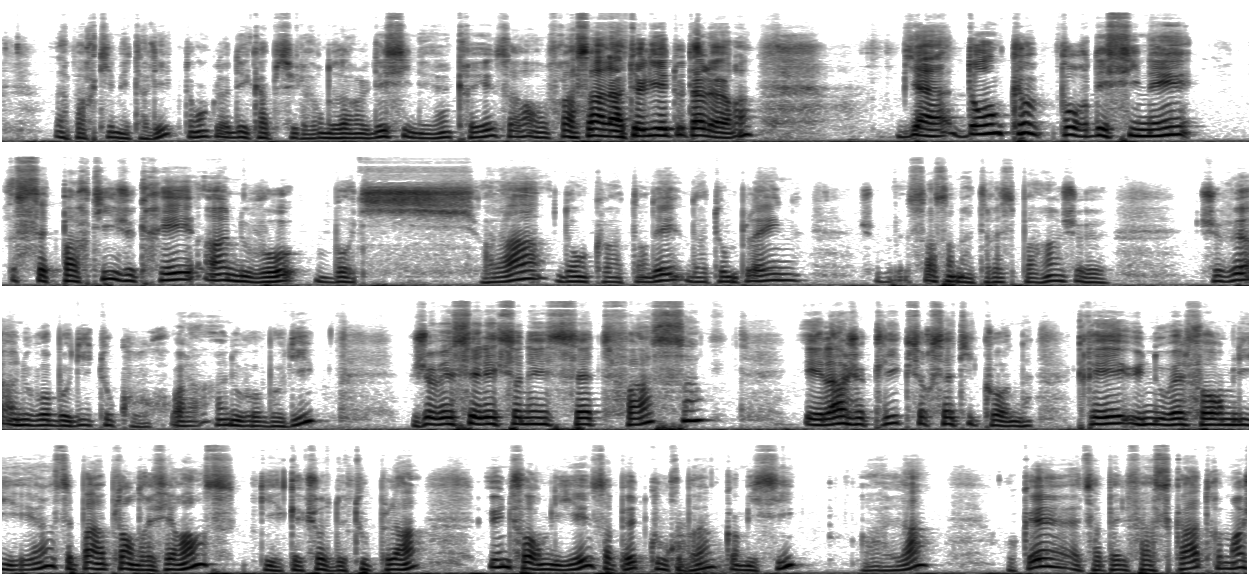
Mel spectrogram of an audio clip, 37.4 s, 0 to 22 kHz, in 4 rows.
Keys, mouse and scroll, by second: 0.0 space, 0.6 click, 2.5-4.5 drag, 12.0 click, 14.4 click, 16.0 Escape, 17.1 click, 19.1 click, 23.2 click, 34.3 click, 36.9 click.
